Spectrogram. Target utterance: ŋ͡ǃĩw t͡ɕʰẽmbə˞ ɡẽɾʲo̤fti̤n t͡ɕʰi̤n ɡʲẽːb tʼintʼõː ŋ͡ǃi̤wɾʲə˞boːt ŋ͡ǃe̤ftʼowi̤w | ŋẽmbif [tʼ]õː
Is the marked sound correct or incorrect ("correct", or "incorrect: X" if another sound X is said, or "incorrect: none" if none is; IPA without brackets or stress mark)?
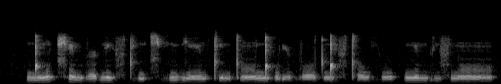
incorrect: n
